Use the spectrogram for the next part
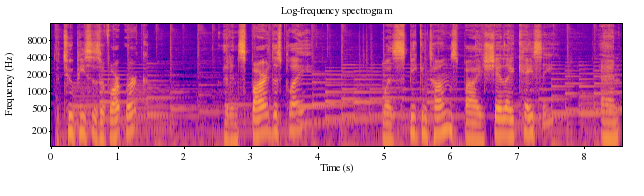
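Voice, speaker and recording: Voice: mid-range voice, slow pace, long pauses. A podcast host reading a scripted introduction. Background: plucked guitar music.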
